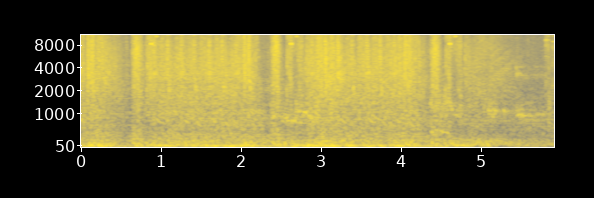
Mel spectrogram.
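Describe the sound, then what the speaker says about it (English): Heavy cannon fire and explosions from the Mass Effect 3 game, a dense, continuous rumbling barrage of booms and blasts that stays loud from start to finish with no talk. "Those cannons have to be stopped."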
